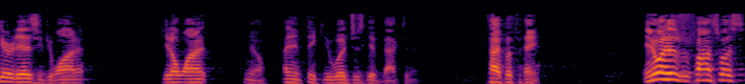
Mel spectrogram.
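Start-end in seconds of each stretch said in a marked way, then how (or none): 0.0-4.2 offhand, nonchalant, passionless delivery. Retelling handing a stranger a church brochure: imitating own nonchalant tone. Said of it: "Just kinda like".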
